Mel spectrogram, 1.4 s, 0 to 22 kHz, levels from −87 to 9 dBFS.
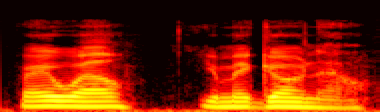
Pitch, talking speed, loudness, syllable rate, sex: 135 Hz, 250 wpm, -15 LUFS, 6.6 syllables/s, male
